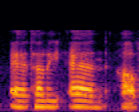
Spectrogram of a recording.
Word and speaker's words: ㄜ: ㄜ and ㄦ ㄜ發音時不能改變你的嘴形 Pronounce ㄜ without changing your mouth shape 有一個直接了當的聲調並振動聲帶 have a clear and straightforward sound and vibrate the vocal cords ㄜ e ㄜ e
